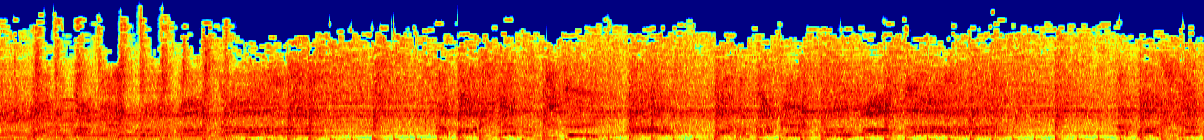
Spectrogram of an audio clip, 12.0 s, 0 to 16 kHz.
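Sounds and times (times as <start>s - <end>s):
near-shouted sung vocals: 0.0s - 3.5s, 4.2s - 12.0s
rock song with driving drums: 0.0s - 12.0s.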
